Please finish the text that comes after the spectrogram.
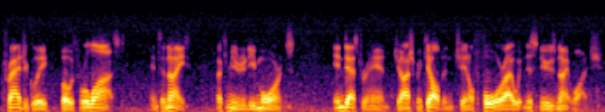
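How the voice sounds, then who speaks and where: Lowish-voiced male news reporter. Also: normal speed, darkish tone, a little hiss or hum, low-quality recording. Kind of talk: scripted report narration.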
